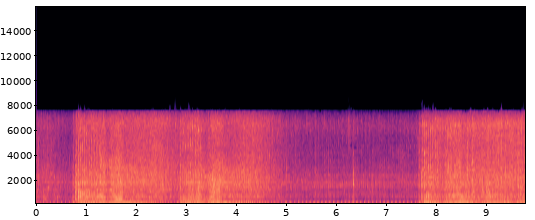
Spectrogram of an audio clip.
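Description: Yamaha Kodiak 450 ATV's single-cylinder four-stroke engine revving in repeated surges, pitch rising and falling, as the quad sits stuck in thick, sticky mud with its wheels churning mud and water. It settles to a lower run in the middle and revs hard again near the end.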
